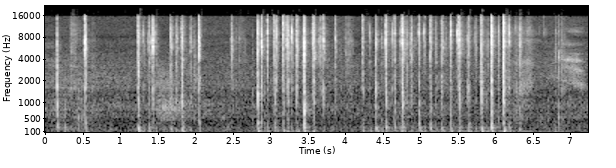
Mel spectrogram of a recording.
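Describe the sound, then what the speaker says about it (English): Typing on a computer keyboard, irregular bursts of close, crisp key clicks with short pauses between words, no talking. "And I could type in a message here if I wanted."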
